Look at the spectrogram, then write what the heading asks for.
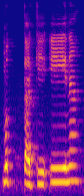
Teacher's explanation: متکئین، تا مشدد ہے، جماؤں کے ساتھ ادا کیا جائے گا، یا ساکن سے پہلے زیر ہے، یا مدہ بنے گی، 1 الف کی مقدار کھینچ کر پڑھا جائے گا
